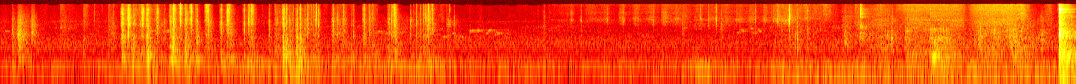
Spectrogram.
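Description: Clear transfer tape crackling and rustling in irregular clusters as it is rubbed down and peeled from vinyl lettering on a vending machine's side panel, with a sharp click near the end.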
